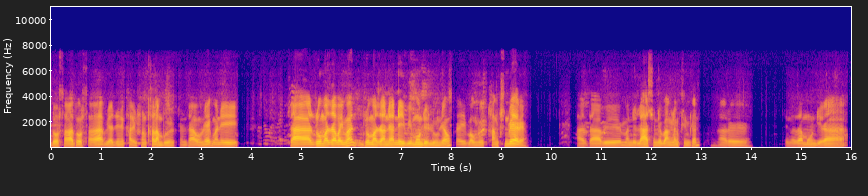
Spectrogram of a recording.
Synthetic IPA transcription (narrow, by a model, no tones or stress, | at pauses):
dɔsaɡadɔsaɣabjadinikʰalek̚sɔnkʰalambɯsɯndaɔnek̚mani | zazɔmazaβajmanzɔmazanaanejbimɔndelunijawkʰɾajbawnitʰaŋsinbeaɾɯ̰ | aɾdaβimanila̰sinibaŋlaŋpʰinɡɯn | aɾɯ | sinazamɔndiɾa̰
